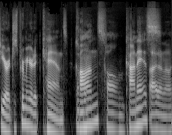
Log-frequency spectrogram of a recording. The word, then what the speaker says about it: Cannes: in French, the important thing is you don't pronounce anything. Anything. You for the first letter, and the rest is just oh. Okay, so con.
